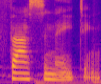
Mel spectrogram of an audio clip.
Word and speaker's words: fascinating: Fascinating. Зверніть увагу, що тут не вимовляється звук ц, бо англі в англійській мові звуку ц немає, тому просто таке протяжне с fascinating.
